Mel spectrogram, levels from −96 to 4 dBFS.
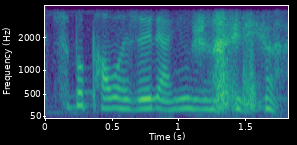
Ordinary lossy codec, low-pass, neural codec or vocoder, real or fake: none; 3.6 kHz; none; real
